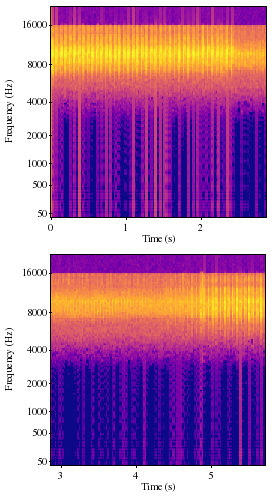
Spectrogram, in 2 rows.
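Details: Grasshoppers in a Bryansk meadow beside the Svensky monastery, Russia, at 9pm on 6 September 2020, Tascam DR-44WL stereo recording. A quick pulsed high trill breaks off into a softer steady hiss for a few seconds, then the pulsing resumes.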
